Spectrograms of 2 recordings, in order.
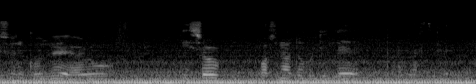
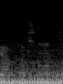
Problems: background sounds at intervals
